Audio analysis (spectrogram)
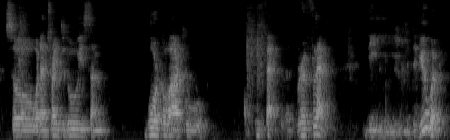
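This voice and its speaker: Speaking at a very slow pace with long, frequent pauses, a man with a medium pitch holds a monotone, flat intonation while audible room echo surrounds him. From Italy. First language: Italian. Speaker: artist. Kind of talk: panel talk. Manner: halting.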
